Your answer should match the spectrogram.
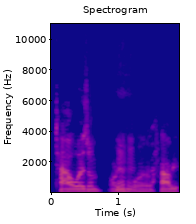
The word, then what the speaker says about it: Taoism: I mean, because I've always pronounced it Taoism. I think you pronounced it earlier correctly. Taoism, Hmm.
